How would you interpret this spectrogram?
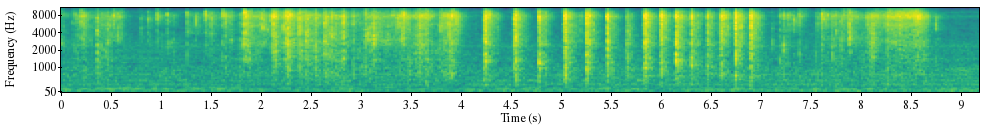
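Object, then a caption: Plastic-wrapped cookie package. A small sealed pack of M&M's Cookies in a crinkly plastic and foil wrapper, full of cookies, is held above a steel ice cream plate and quickly tapped and crinkled by gloved fingertips. Sharp, bright crinkles and dense clicking taps come in fast bursts over a steady low hum.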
